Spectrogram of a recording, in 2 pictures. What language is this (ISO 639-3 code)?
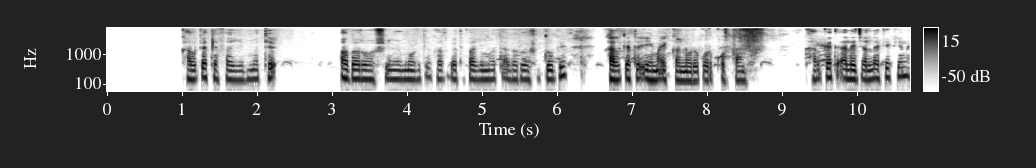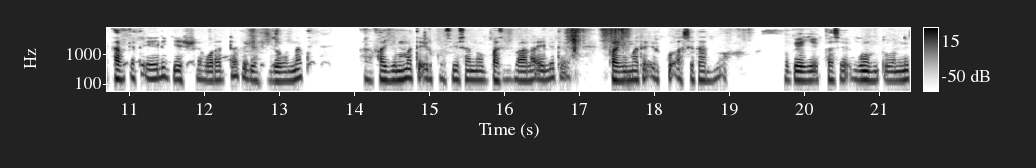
sid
